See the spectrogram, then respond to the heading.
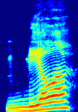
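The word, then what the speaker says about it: Mialah: It's Mila.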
